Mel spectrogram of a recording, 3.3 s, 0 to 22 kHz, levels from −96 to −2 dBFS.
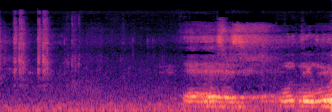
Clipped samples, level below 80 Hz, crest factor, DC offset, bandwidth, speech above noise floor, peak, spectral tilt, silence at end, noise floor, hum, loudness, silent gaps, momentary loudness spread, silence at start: under 0.1%; -48 dBFS; 18 dB; under 0.1%; 16 kHz; 21 dB; -8 dBFS; -4.5 dB/octave; 0 s; -45 dBFS; none; -27 LUFS; none; 23 LU; 0 s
